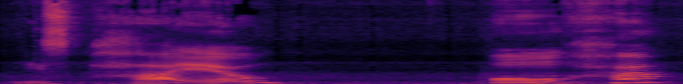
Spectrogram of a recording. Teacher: eu tenho um R depois de uma consoante, esse R é pronunciado como R forte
